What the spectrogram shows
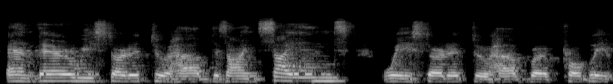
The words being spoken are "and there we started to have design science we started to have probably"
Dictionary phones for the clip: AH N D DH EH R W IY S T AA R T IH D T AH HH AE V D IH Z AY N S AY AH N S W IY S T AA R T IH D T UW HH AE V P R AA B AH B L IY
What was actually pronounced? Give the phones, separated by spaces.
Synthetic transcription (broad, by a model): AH N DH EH R W IY S T AA R T IH D T AH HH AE V D IH Z AY N S AY AH N S W IY S T AA R T IH D T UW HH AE V P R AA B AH B L IY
